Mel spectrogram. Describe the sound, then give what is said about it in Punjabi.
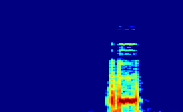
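A telephone tone sounds once after a call is placed: one short, mid-pitched electronic beep, clear and alone against silence. “ਲਓ ਫਿਰ ਆਪਾਂ ਕਾਲ ਕਰ ਦਿੱਤੀ ਹੈ ਤੇ ਵੇਖਦੇ ਹਾਂ ਕਿ ਕਾਲ ਚੁੱਕਦੇ ਆ ਜਾਂ ਨਹੀਂ ਚੁੱਕਦੇ।”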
